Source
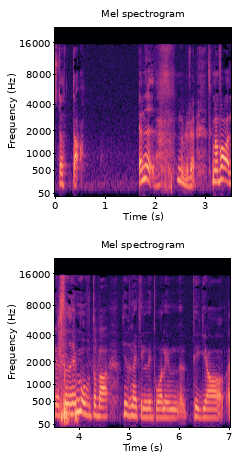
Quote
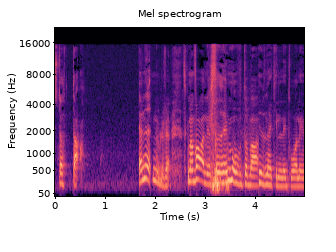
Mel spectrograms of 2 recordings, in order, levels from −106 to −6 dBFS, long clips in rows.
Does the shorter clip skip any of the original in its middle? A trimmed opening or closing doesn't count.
yes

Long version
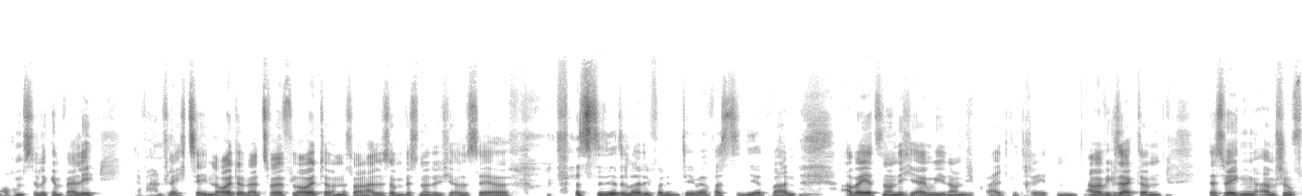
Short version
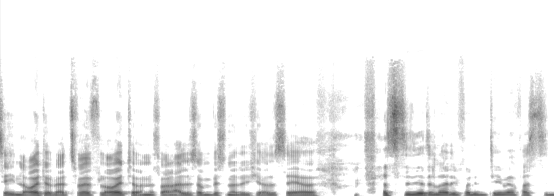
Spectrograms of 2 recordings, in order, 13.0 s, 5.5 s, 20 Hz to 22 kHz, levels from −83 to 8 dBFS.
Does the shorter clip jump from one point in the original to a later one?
no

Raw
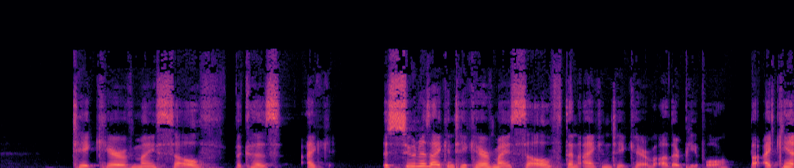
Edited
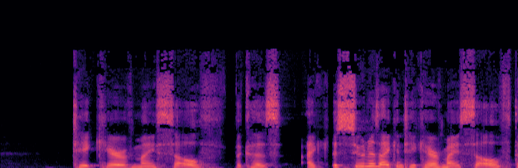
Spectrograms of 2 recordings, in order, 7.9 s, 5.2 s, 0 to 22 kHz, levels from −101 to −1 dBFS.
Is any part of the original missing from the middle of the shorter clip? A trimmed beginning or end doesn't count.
yes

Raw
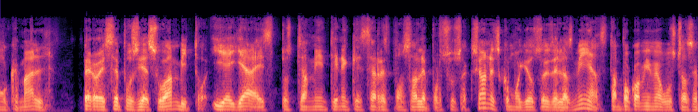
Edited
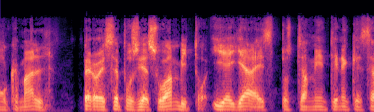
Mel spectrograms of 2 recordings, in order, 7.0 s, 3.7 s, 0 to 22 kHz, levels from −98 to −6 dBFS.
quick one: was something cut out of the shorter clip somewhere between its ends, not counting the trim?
no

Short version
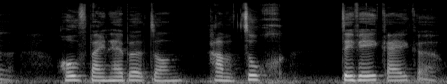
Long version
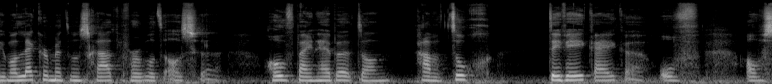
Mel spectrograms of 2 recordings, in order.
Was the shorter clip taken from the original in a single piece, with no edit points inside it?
yes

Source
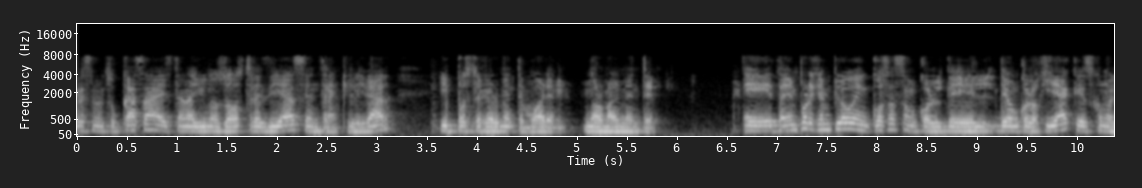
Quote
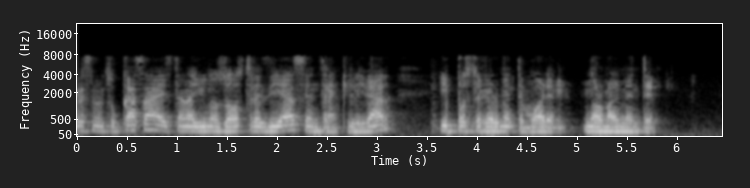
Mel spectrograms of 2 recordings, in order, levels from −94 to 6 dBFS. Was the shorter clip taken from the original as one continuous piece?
yes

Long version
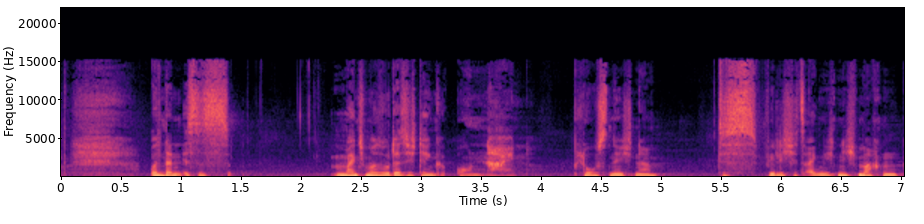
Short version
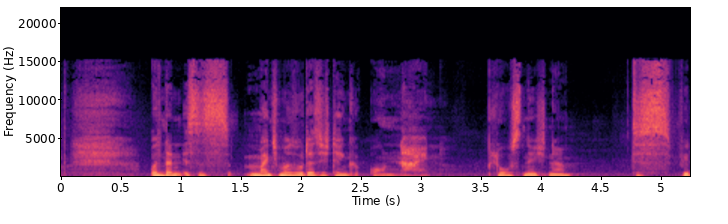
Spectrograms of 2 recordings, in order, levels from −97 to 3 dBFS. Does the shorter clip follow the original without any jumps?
no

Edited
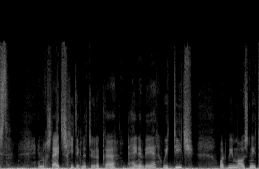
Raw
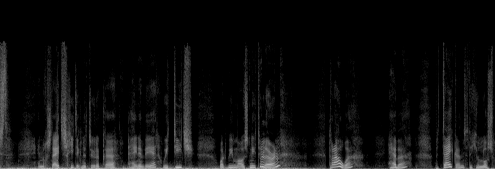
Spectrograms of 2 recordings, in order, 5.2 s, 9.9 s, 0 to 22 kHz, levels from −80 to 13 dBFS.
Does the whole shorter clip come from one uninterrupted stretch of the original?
yes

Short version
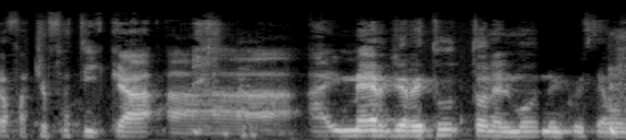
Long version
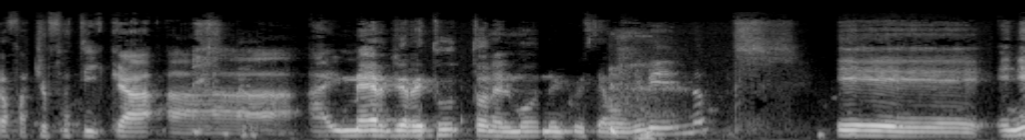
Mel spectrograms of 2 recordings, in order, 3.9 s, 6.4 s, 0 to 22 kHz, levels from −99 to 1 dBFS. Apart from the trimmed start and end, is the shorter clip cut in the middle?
no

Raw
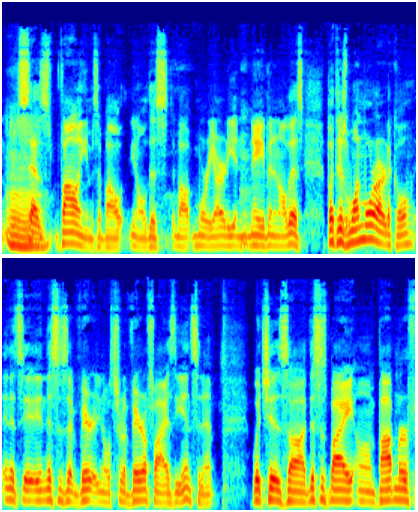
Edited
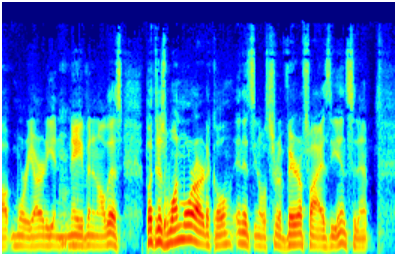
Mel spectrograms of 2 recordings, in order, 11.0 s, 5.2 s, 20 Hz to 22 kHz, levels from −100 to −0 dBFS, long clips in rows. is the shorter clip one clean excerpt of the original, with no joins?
no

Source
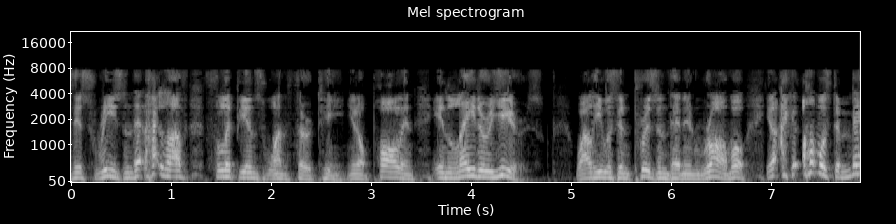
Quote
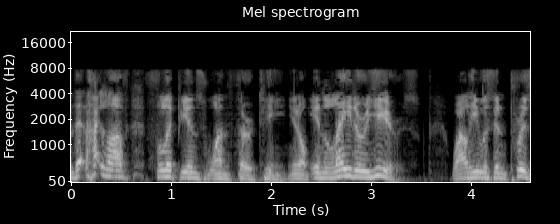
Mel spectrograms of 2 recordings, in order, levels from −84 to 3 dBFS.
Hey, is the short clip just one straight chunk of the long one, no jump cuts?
no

